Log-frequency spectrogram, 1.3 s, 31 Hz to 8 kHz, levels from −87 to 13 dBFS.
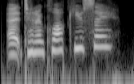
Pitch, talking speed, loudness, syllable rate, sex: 295 Hz, 225 wpm, -18 LUFS, 5.4 syllables/s, female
